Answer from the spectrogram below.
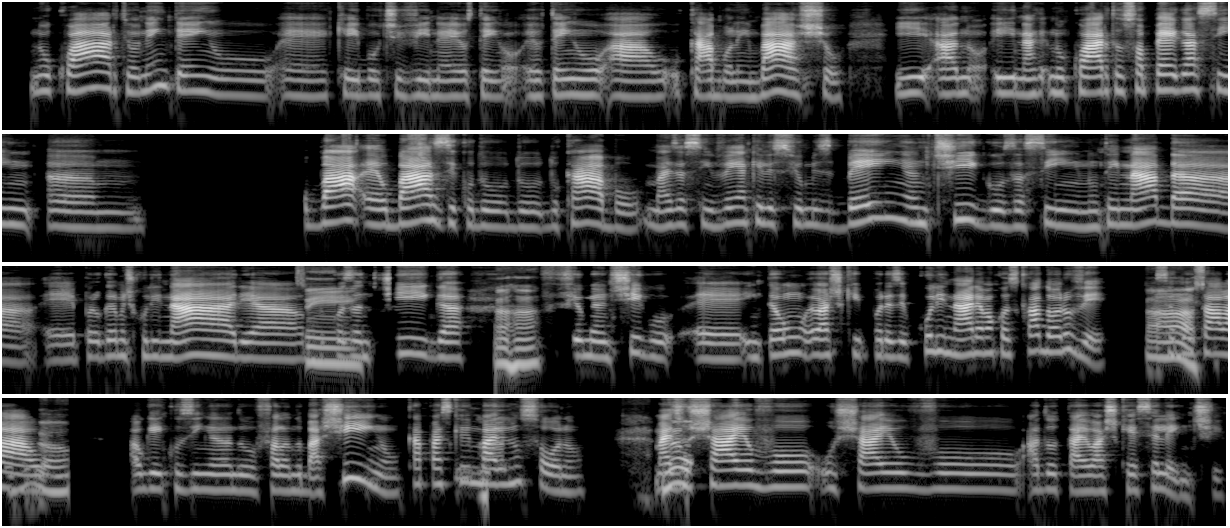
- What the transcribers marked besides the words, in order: in English: "cable TV"; tapping
- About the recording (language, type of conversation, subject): Portuguese, advice, Como posso estabelecer hábitos calmantes antes de dormir todas as noites?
